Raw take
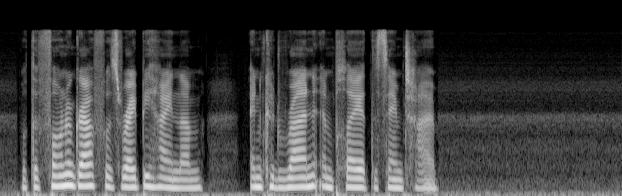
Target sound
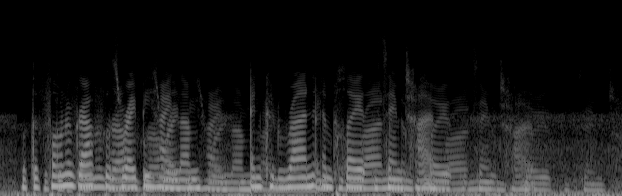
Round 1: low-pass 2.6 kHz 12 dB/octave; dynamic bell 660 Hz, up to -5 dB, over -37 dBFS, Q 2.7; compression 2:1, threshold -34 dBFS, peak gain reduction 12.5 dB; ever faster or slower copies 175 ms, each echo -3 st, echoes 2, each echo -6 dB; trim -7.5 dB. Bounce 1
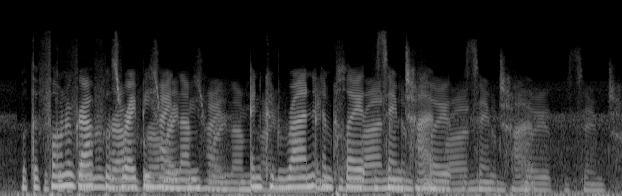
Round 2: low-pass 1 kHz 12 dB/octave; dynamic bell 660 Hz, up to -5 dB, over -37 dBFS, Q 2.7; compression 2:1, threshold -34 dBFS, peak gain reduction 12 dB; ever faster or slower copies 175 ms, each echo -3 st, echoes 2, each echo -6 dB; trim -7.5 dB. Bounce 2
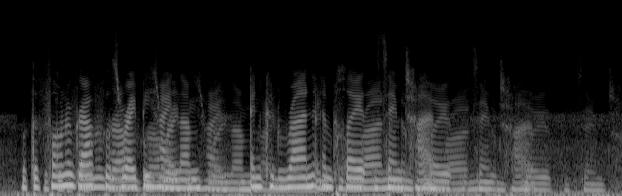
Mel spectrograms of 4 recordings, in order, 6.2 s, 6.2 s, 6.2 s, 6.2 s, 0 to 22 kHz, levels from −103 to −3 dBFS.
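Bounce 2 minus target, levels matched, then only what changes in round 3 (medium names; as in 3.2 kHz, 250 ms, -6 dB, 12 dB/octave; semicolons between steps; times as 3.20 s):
compression: peak gain reduction -5 dB
change: compression 2:1, threshold -44.5 dBFS, peak gain reduction 17.5 dB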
